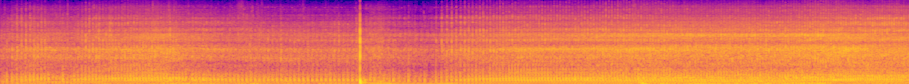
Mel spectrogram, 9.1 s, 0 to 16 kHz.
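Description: Traktobike 440's engine running under load through deep snow, its revs rising and falling twice. There is one sharp knock about three and a half seconds in.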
